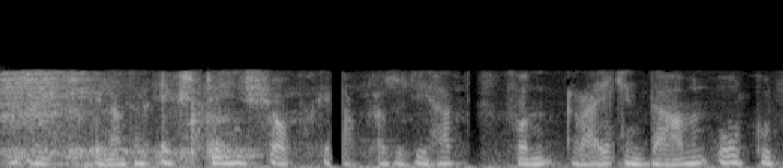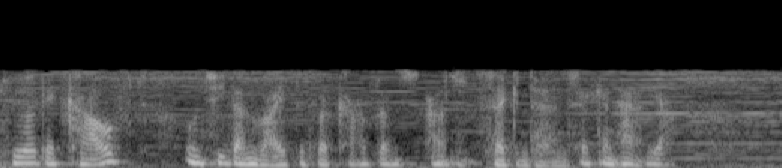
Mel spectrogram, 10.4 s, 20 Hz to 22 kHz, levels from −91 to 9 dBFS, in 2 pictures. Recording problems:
garbled, watery; badly; nothing above 4 kHz
distortion; slight; 6% of the sound clipped
household noises; loud; throughout; 5 dB below the speech

